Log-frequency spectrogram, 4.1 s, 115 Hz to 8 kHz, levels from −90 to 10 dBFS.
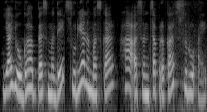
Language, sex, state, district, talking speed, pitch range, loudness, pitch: Marathi, female, Maharashtra, Aurangabad, 160 wpm, 230-280 Hz, -27 LUFS, 250 Hz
